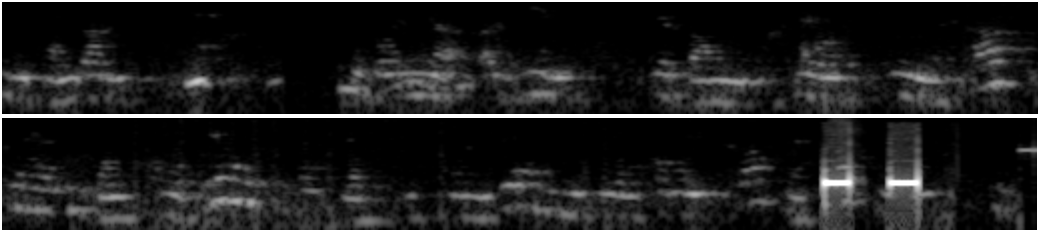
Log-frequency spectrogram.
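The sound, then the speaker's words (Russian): Telephone keypad tones as an extension number is dialed: two short, loud beeps come right at the end, after a recorded voice speaks on the line. “Пожалуйста, наберите внутренний номер абонента или дождитесь ответа оператора.”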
